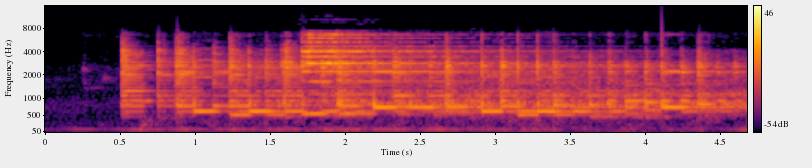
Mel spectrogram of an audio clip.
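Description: A bright electronic Nokia ringtone, remixed, from a Nokia N97 phone plays a quick, looping melody, starting abruptly and continuing loud and clear with no voices.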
